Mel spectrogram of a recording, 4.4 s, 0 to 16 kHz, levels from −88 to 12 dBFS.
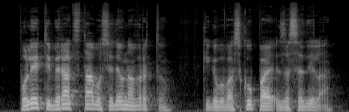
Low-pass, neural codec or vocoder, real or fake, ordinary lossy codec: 14.4 kHz; vocoder, 48 kHz, 128 mel bands, Vocos; fake; Opus, 64 kbps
